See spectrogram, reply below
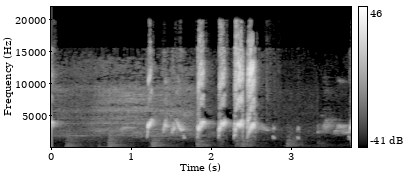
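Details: Red-whiskered bulbul singing, a recording for decoy use or to rouse caged birds: short, sweet whistled notes rising into a burst of loud, quick chirping phrases over a steady background hiss and low rumble.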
